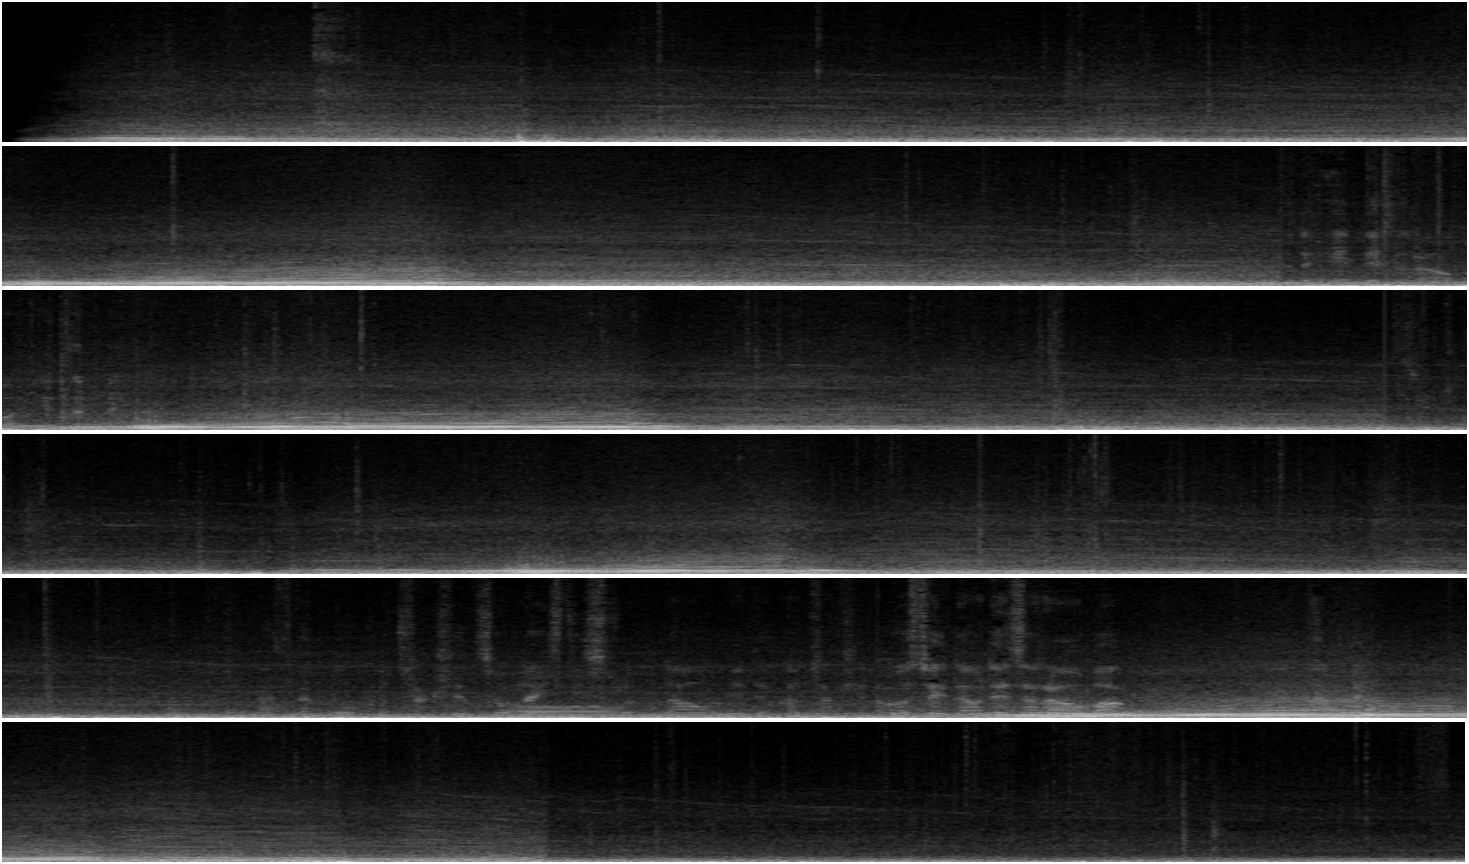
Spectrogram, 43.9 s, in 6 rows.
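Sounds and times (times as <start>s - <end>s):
car engine revving from cabin: 5.3s - 13.9s, 14.5s - 21.6s, 23.4s - 29.4s, 33.7s - 39.4s.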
